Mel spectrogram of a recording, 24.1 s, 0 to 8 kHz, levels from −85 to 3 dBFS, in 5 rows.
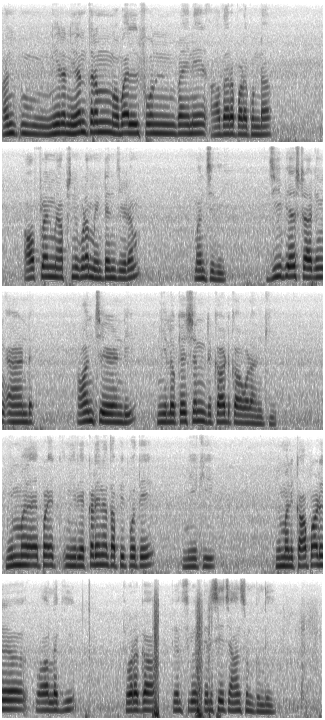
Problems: none marked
